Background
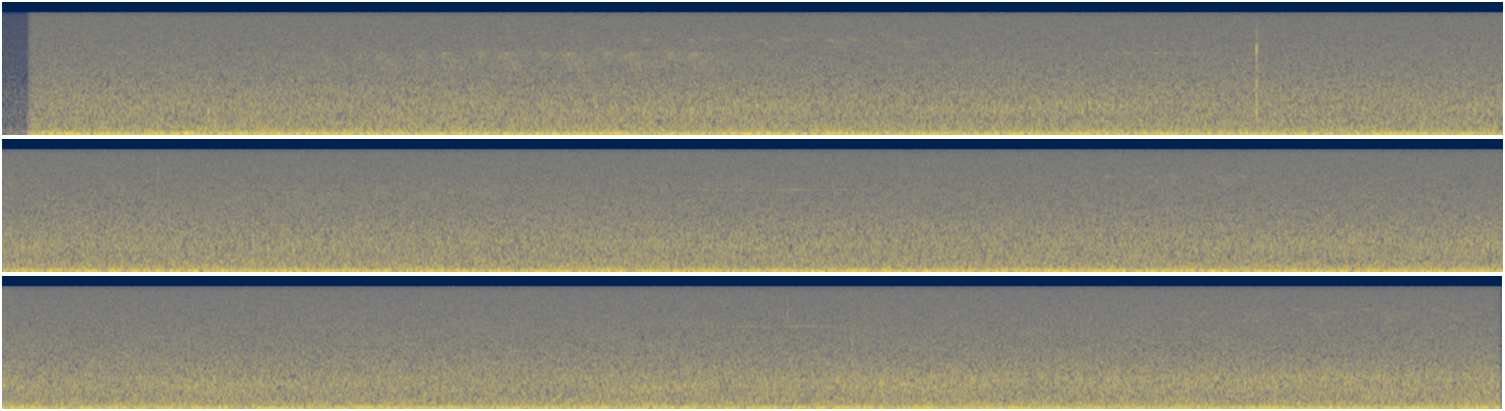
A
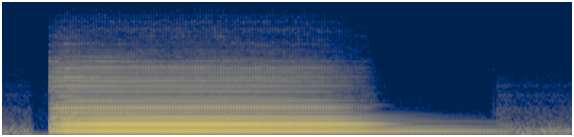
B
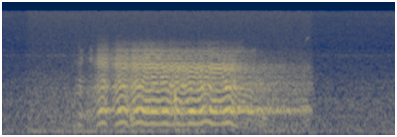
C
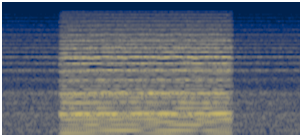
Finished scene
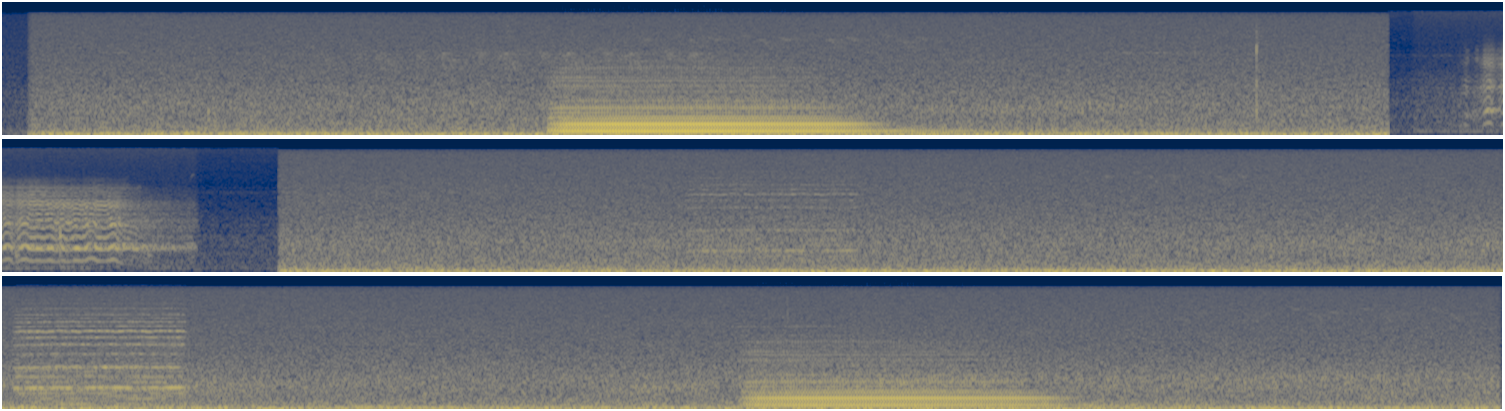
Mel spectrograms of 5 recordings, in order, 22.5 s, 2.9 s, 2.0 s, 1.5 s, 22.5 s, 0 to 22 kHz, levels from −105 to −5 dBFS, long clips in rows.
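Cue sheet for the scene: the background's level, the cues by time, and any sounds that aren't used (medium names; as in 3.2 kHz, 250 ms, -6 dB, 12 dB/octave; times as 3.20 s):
background -13.5 dB
2.49 s: add A -1.5 dB + bass shelf 220 Hz +6.5 dB
6.93 s: replace with B -8.5 dB
10.64 s: add C -16 dB
14.78 s: add C -4.5 dB
18.46 s: add A -3.5 dB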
